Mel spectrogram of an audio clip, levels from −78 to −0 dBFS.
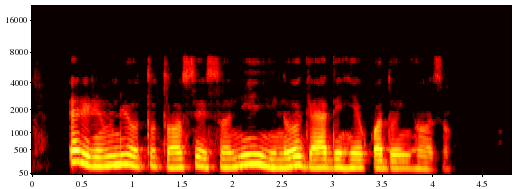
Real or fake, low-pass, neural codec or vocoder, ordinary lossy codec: real; 7.2 kHz; none; none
